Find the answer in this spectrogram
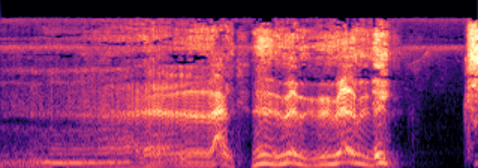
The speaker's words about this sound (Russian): Кто это лает? А, это ты, Мастино? Почему ты здесь, а не в своем домике?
